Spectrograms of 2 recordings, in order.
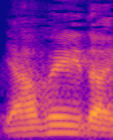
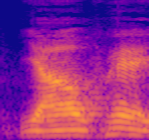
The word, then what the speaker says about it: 야훼: 자, 이것을 우리는 이해할 수 없지만 빨리 발음하면 야훼 이렇게 발음한다고 알려져 있는 것이에요.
